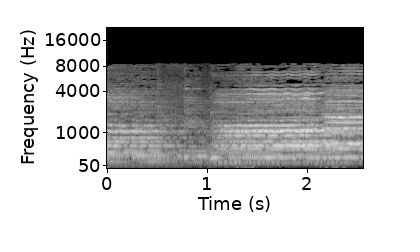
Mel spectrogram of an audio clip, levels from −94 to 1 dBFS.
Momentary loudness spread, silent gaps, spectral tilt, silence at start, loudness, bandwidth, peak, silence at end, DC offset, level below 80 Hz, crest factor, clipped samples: 15 LU; none; -2.5 dB/octave; 0 s; -16 LUFS; 9 kHz; -4 dBFS; 0 s; under 0.1%; -58 dBFS; 14 dB; under 0.1%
